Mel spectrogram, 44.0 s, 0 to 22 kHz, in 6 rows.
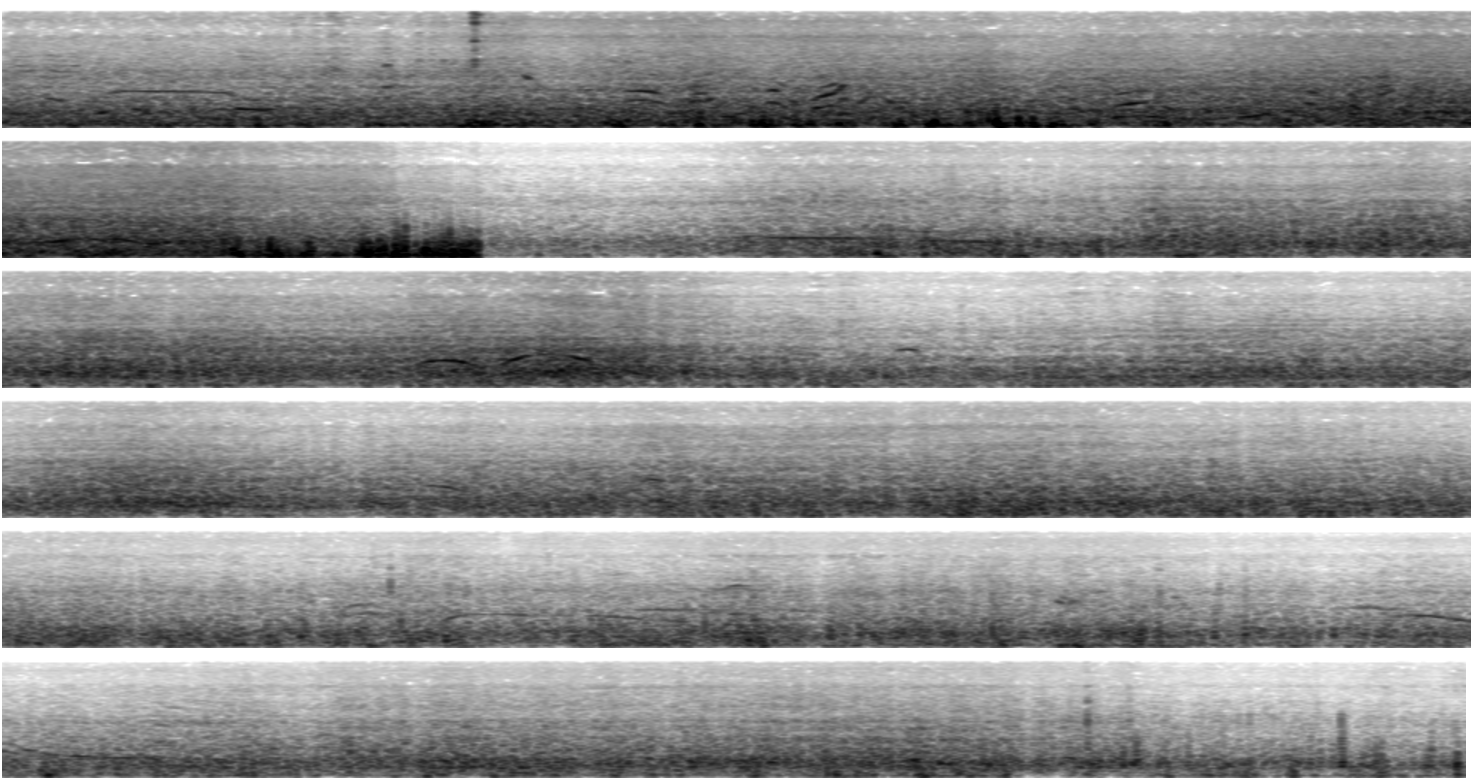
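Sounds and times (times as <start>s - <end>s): ocean surf washing on sand: 0.0s - 44.0s.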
